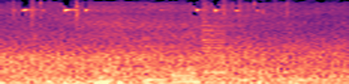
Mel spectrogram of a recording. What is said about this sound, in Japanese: うるさいでしょうかね車の音が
